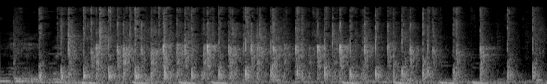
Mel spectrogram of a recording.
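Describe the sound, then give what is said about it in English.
An audience gives another round of applause for a speaker after a talk: many quick, crisp hand claps merge into a continuous, even patter that stays fairly steady throughout. “Can we give my brother another round of applause?”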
